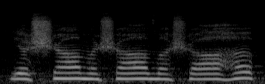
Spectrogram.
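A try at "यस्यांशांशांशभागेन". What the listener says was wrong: No, you missed the Sham. Try it again.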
